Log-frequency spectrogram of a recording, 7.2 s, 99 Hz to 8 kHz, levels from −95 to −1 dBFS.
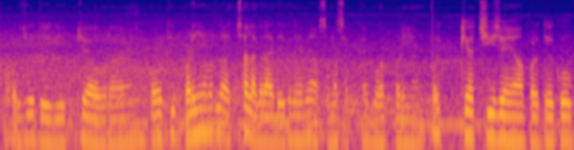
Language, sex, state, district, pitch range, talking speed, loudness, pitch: Hindi, male, Chhattisgarh, Balrampur, 125-145 Hz, 225 wpm, -24 LUFS, 130 Hz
